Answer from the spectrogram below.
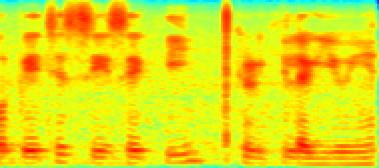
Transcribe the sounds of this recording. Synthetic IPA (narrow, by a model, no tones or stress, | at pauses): ɔ̰ːɾpeːt͡ʃʰesiːsekikʰɪɽkilɐɡiɦʊiɦ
